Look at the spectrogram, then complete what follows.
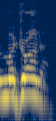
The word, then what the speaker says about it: Madrona: Uh, Madrona.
